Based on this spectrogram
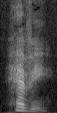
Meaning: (adjective) 1. Having great weight 2. Having great weight.: Heavyset: overweight 3. Serious, somber 4. Not easy to bear; burdensome; oppressive 5. Good 6. Profound 7. High, great 8. Armed
- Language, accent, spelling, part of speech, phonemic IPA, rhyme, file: English, US, heavy, adjective / adverb / noun / verb, /ˈhɛv.i/, -ɛvi, En-us-heavy.ogg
